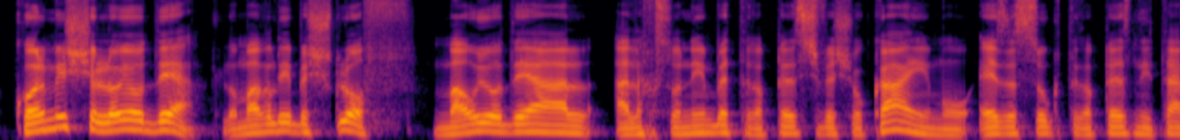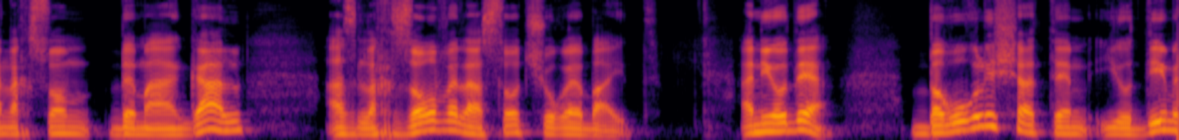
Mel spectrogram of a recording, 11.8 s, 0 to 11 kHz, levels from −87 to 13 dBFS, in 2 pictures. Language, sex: Hebrew, male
